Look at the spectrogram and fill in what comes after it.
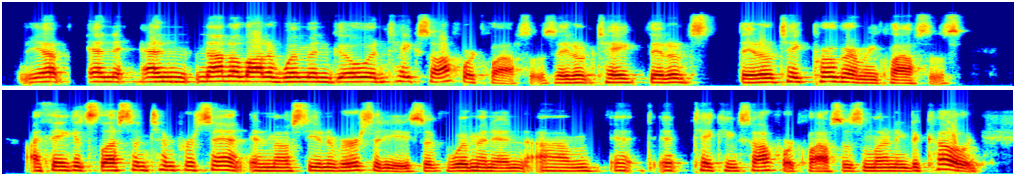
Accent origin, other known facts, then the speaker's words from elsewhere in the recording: California, United States; I'm from California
